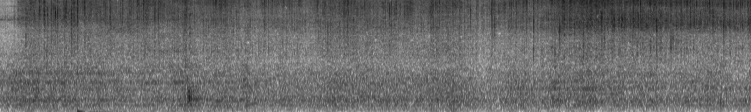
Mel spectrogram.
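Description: Blanched leek pieces sizzling in hot olive oil in a frying pan. The sizzle sets in sharply as they go into the pan and grows louder about two-thirds of the way through, with one light knock of a utensil about two seconds in. The leeks were drained well so that they brown rather than stew.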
